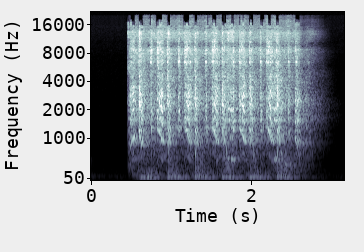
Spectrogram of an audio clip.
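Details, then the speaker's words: 2000 Kawasaki Ninja 250, cold start on full choke after carb bowl filled: catches on the starter, runs raggedly with uneven pulses about three a second, then fades out; hard starting with a very sticky choke. "The choke is very sticky. All right, guys, I don't like revving a cold motor like that, but right now I'm just running with the choke."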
